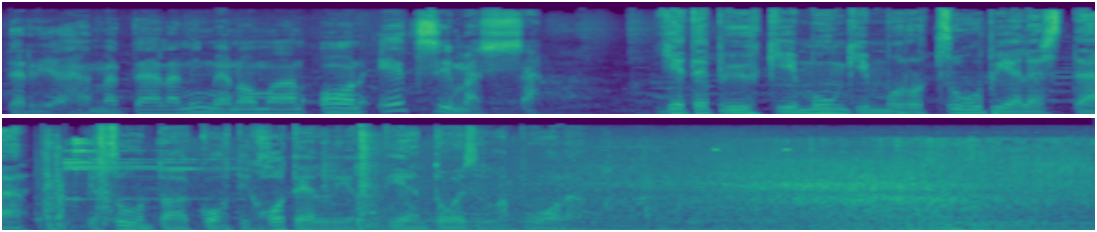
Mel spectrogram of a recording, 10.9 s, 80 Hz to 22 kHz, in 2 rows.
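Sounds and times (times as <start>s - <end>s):
speech: 0.0s - 8.6s
car and bus engines in dense city centre traffic: 6.8s - 10.9s
heavy city centre road traffic rumbling: 6.8s - 10.9s.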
